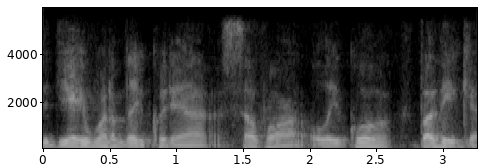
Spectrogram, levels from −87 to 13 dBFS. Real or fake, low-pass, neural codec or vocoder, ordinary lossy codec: fake; 5.4 kHz; codec, 16 kHz, 1.1 kbps, Voila-Tokenizer; Opus, 32 kbps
